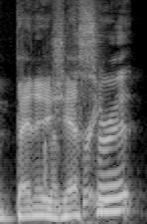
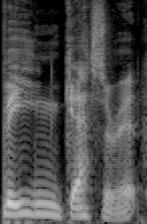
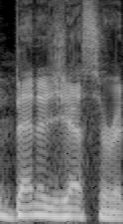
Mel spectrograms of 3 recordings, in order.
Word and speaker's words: Bene Gesserit: And there's things like psykers in the form of the, I thought it was pronounced Bene Gesserit, which is not how you pronounce that. The Bene Gesserit? Yeah. Yeah, it's not Bean Gesserit.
